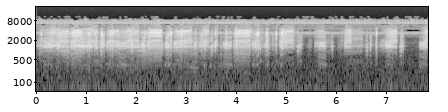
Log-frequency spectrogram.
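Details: Many frogs calling by the waterside in a wetland, a thick continuous chorus of raspy croaks that thins toward the end into short separated bursts, steady background hiss.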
